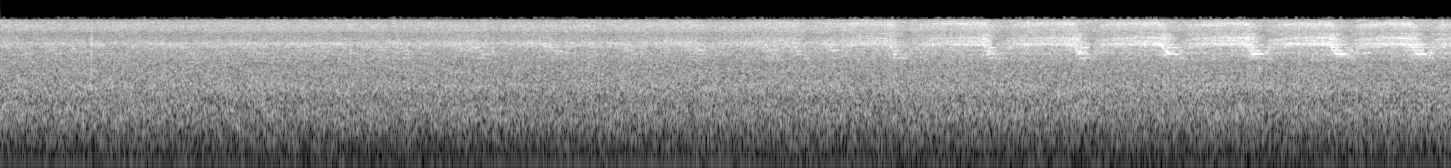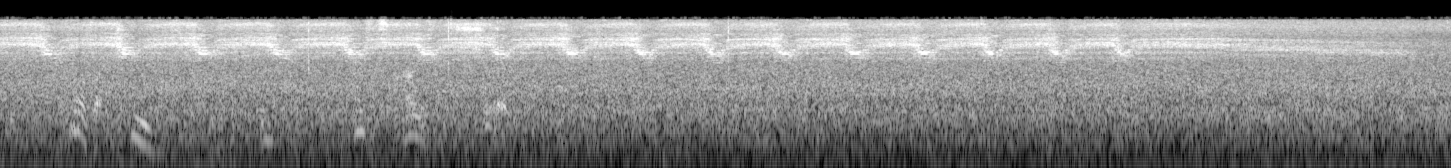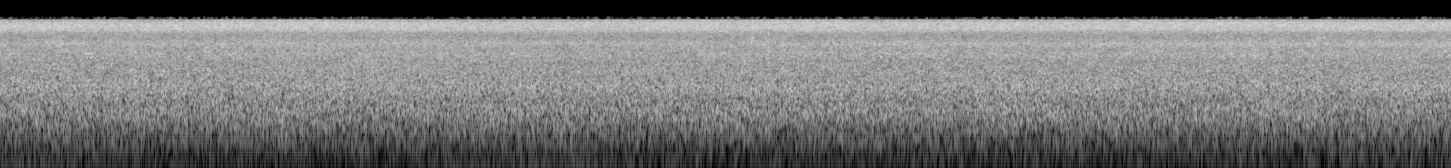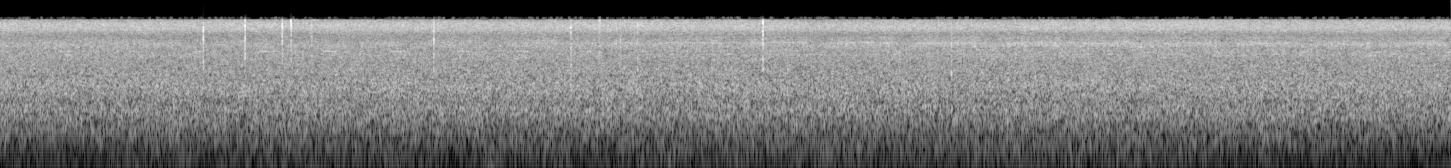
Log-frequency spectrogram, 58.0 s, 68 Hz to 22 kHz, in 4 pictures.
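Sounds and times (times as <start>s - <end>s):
insect high pulsing call: 0.0s - 31.5s
steady rushing noise: 0.0s - 58.0s.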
